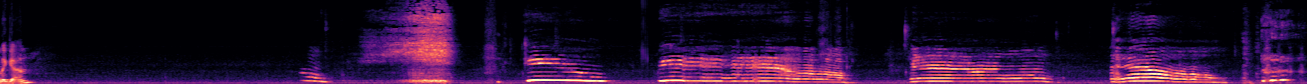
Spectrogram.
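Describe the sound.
A person imitates a cat as an entry in a meow-imitation competition, giving a string of drawn-out, wavering meows, some rising into whiny yowls, with a brief breathy hiss between them, loud.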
